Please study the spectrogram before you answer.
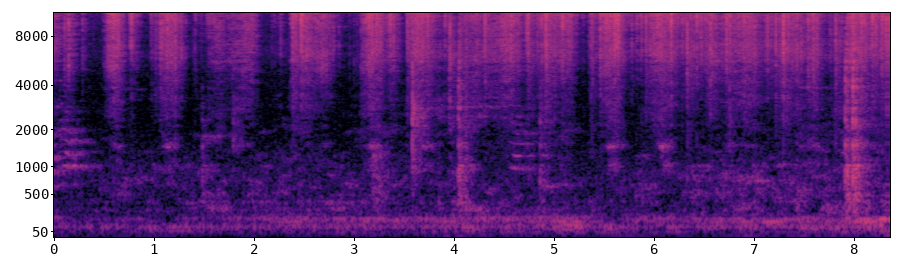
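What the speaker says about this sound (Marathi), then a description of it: "तर आता थोडं याला लाल होईस्तोर आपल्याला भाजायचं आहे" Grated coconut dry-roasted in a pan, stirred continuously with rattling, scraping strokes and a light crackle, close and fairly busy with no one speaking.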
